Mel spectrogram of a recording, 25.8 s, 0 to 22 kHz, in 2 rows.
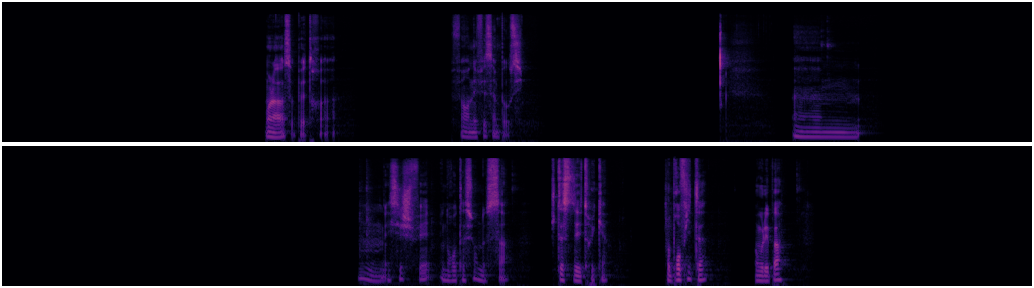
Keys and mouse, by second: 6.1-7.0 middle drag, 10.2 click, 16.3 click, 17.3 Delete, 17.7 click, 19.2-20.3 drag, 22.8-23.8 drag, 25.3 r, 25.5 z.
